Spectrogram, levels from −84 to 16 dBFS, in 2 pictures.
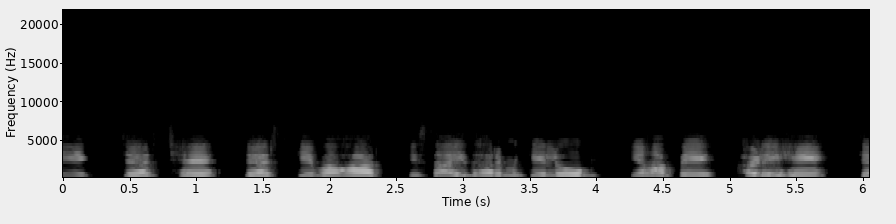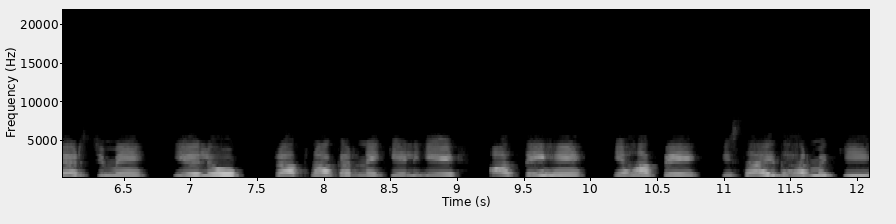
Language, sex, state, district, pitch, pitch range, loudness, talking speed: Hindi, female, Bihar, Saran, 285 Hz, 275-295 Hz, -25 LUFS, 155 wpm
